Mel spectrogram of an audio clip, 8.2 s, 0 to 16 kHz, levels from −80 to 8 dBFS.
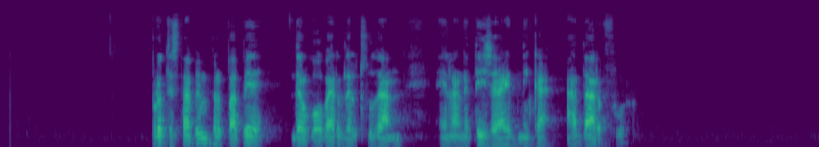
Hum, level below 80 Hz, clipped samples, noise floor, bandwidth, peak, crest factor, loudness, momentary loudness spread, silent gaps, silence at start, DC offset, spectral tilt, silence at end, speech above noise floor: none; -60 dBFS; under 0.1%; -78 dBFS; 11 kHz; -6 dBFS; 24 dB; -28 LUFS; 7 LU; none; 1.5 s; under 0.1%; -4.5 dB/octave; 1.95 s; 49 dB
